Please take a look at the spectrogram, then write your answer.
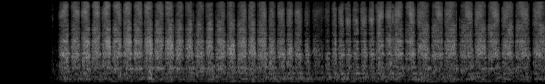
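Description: A rasp with fine teeth is drawn back and forth along a wooden ukulele neck, making a close, steady run of rapid rasping strokes with a brief dip midway, no voices.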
